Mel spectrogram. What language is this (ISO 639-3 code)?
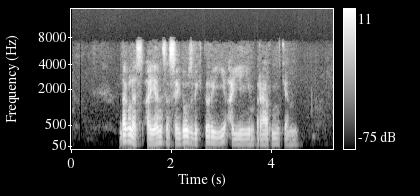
ces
